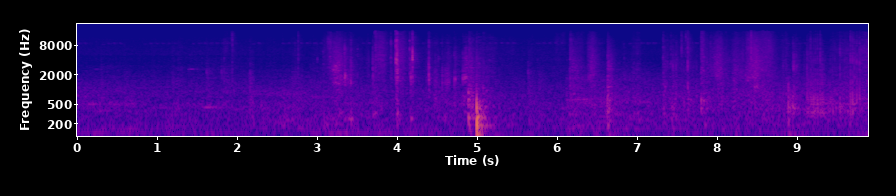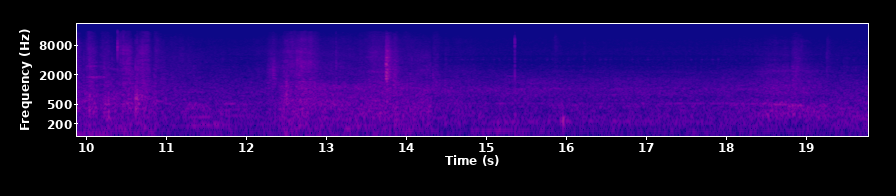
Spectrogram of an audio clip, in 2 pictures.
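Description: Hands working on a foam RC airplane on a workbench: scattered rustles and clicks as glue is squeezed from a plastic bottle onto the wing and the fuselage is pressed down onto it over a plastic sheet, with a sharp knock about five seconds in.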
